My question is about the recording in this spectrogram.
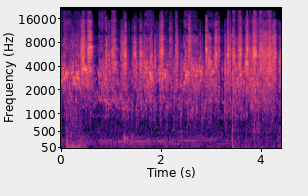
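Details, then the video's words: Budgerigars chirping: a dense, continuous chatter of overlapping high twittering and warbled notes with scratchy squawks woven through, briefly dipping in loudness near the start and again around three seconds. "Natural Parakeet Singing Birds | Parrots Chirping sounds"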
